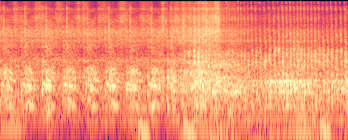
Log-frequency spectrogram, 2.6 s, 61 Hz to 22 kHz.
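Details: 30-year-old abandoned Peugeot 106 diesel, run with fuel drawn up to the pump, pickup out of the tank: starter churns briefly, then it catches and settles into a steady clattering idle.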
